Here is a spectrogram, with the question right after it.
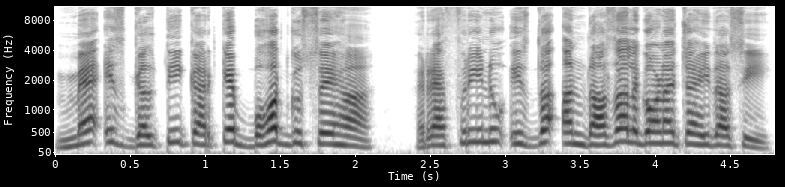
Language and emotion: Punjabi, angry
